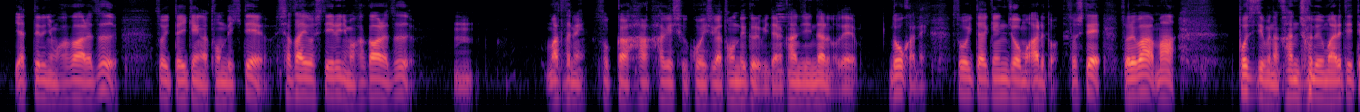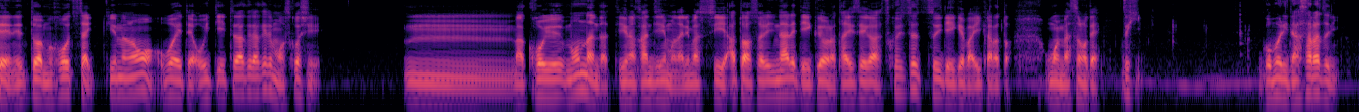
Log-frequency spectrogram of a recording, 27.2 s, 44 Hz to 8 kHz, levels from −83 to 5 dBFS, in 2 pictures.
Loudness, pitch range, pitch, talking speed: -29 LUFS, 90-145 Hz, 105 Hz, 470 characters per minute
